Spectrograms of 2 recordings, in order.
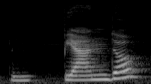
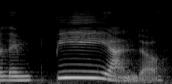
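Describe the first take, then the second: First: "Limpiando" with "pian" as a single gliding syllable; IA as one sound. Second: "limpiando" pulled apart, lim-PEE-an-do; IA as two syllables. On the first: Teacher comparing two options, "Limpiando" with IA joined in one syllable. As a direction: say "Limpiando" slowly as lim-PYAN-do. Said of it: "one sound". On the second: Teacher offering the other option, "limpiando" split with a long PEE. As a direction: stretch and stress the "pi" of "limpiando", then a separate "ando". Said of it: "two syllables here". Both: Shown as a demonstration.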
